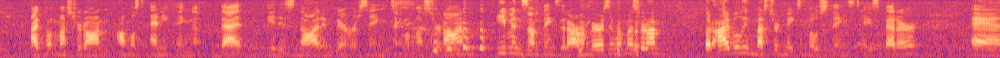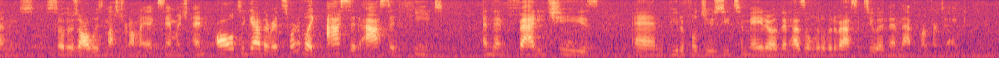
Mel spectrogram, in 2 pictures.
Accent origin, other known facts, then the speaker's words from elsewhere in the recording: Toronto, Ontario, Canada; Growing up in Toronto, there was a place from as far back as I can remember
